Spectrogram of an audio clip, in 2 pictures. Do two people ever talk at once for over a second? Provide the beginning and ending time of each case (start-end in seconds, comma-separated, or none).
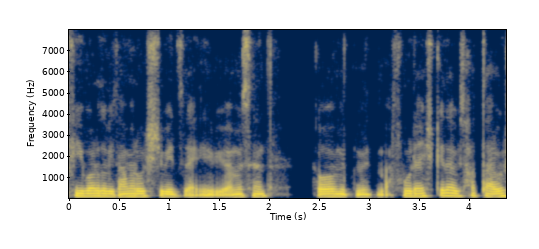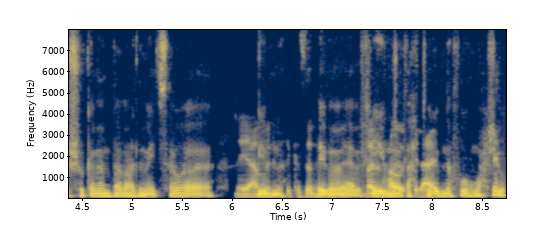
6.3-8.2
